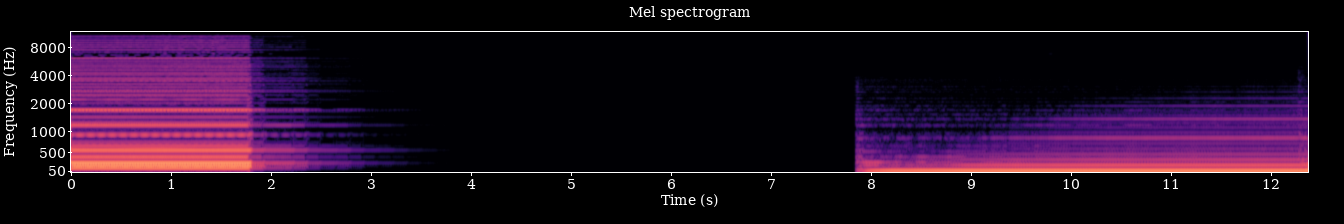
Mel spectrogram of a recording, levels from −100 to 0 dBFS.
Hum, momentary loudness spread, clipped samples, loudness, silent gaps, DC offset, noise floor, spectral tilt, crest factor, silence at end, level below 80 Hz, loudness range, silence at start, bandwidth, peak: none; 12 LU; under 0.1%; -27 LUFS; 3.91-7.84 s; under 0.1%; under -90 dBFS; -7 dB/octave; 16 dB; 0 s; -32 dBFS; 15 LU; 0 s; 11 kHz; -12 dBFS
